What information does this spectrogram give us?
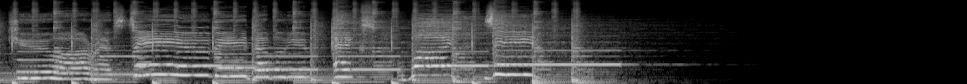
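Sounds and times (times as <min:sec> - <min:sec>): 
American children's song: 0:00.0 - 0:06.8.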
